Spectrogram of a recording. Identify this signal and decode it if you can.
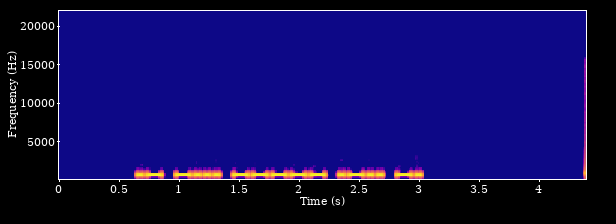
Morse code, heard as a keyed tone, about 30 wpm, 700 Hz. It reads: AB0LN
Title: USA Call Signs - 8x Character Spacing - 30wpm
